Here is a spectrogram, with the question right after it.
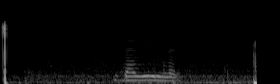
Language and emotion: Russian, neutral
